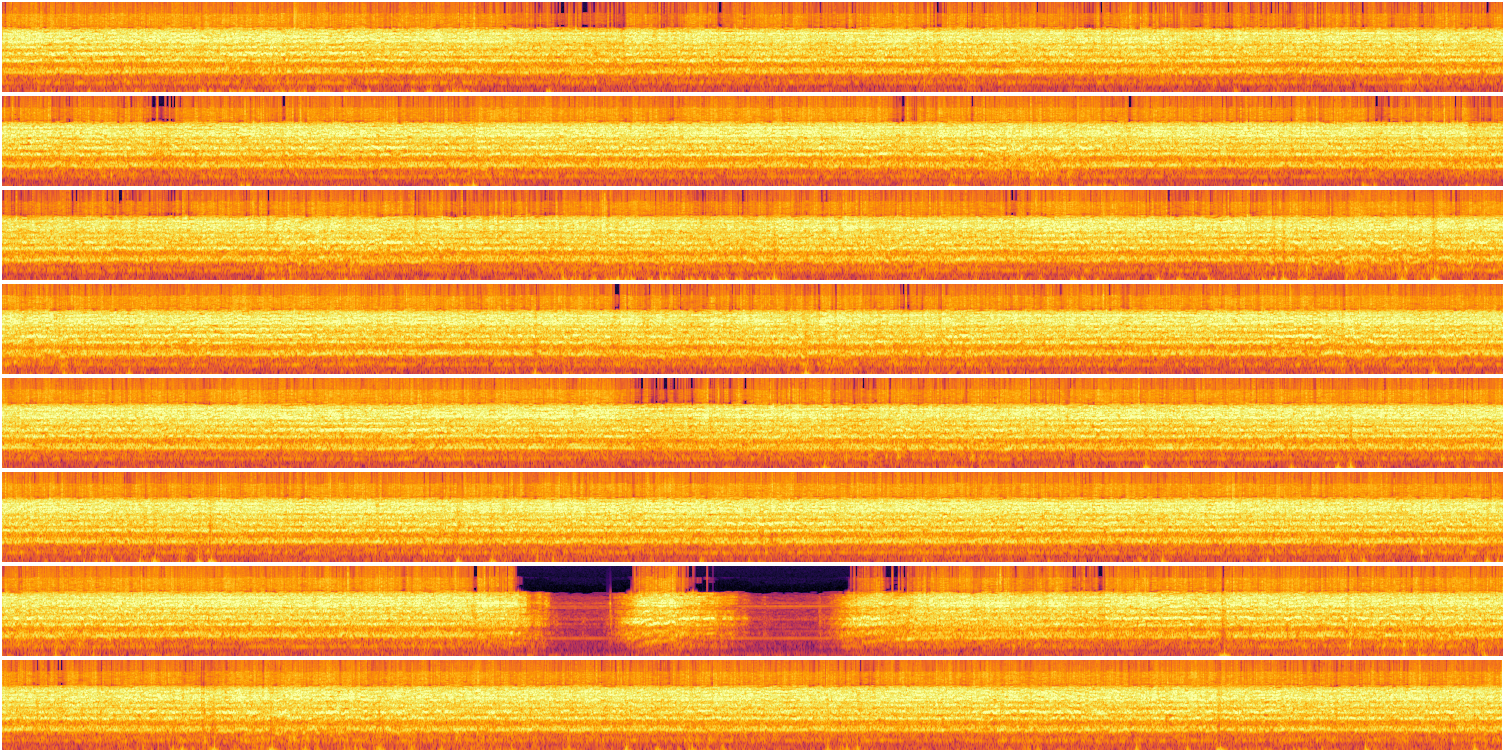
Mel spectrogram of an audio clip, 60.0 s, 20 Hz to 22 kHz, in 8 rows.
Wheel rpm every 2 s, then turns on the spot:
230, 230, 230, 230, 230, 230, 220, 220, 220, 220, 230, 220, 230, 220, 230, 230, 220, 220, 230, 230, 230, 230, 230, 190, 60, 210, 230, 220, 230, 230.
none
